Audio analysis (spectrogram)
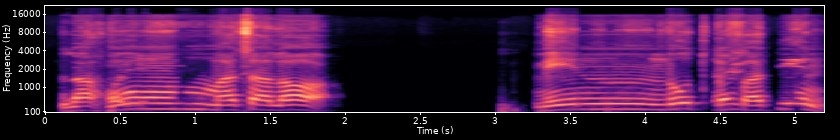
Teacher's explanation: اس میں ادغام متماثل ہے، میم ساکن کے بعد میم مشدد آتا ہے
